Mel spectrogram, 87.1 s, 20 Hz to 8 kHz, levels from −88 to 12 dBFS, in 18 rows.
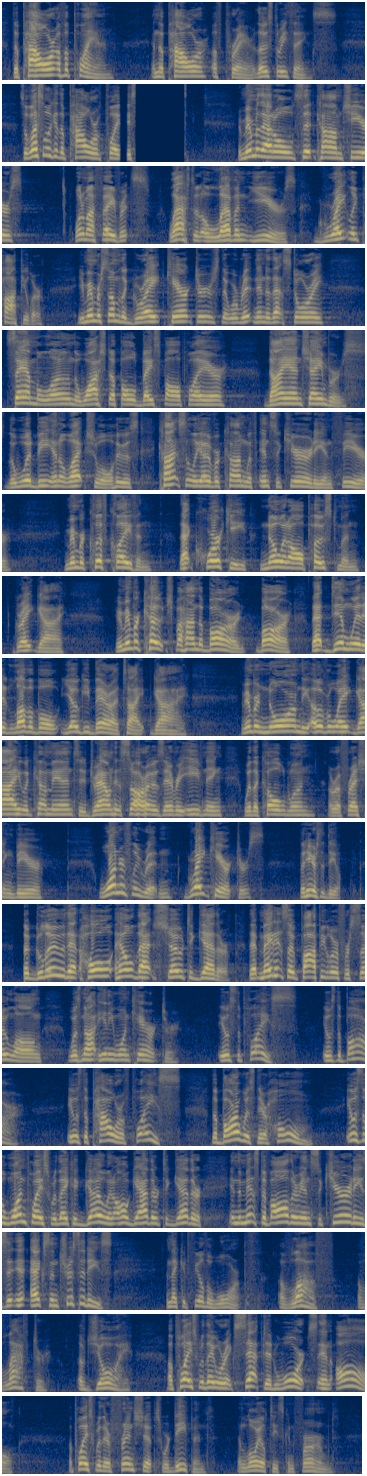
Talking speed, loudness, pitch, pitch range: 150 wpm, -16 LUFS, 180 Hz, 150-205 Hz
